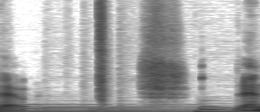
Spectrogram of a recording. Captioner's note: tsk sound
